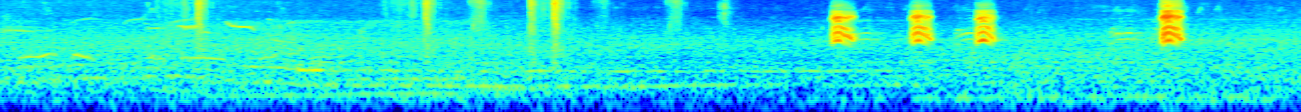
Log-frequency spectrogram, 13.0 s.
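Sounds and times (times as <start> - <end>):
crow cawing: 8.3 - 10.0, 11.1 - 11.9.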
